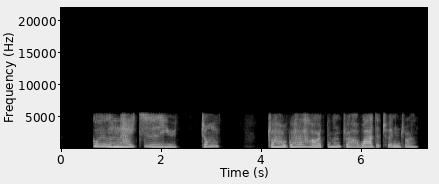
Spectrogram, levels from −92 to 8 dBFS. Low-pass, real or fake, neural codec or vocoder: 5.4 kHz; fake; codec, 24 kHz, 0.9 kbps, WavTokenizer, small release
